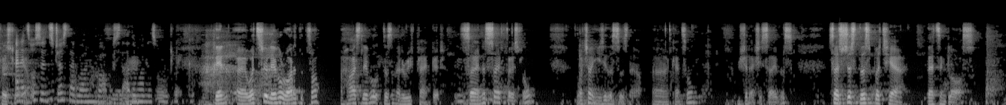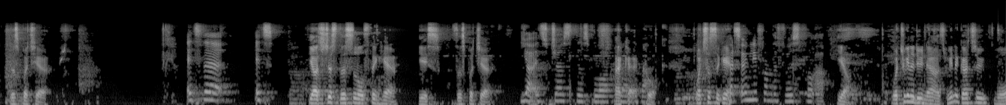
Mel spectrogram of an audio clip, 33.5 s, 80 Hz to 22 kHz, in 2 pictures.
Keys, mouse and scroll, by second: 1.8-2.4 scroll, 3.5-4.5 scroll, 5.0 middle click, 6.5 click, 6.7 click, 8.1 click, 8.2 click, 8.3 click, 9.3 click, 9.3-11.1 scroll, 11.1-12.2 scroll, 12.2 middle click, 25.3 scroll, 28.9-30.3 scroll, 31.5 click, 32.4 click, 32.9 click.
